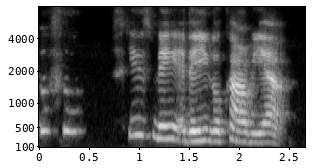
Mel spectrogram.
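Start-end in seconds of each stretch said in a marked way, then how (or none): 0.0-1.4 prim, polite, high, dainty proper-lady voice. Retelling covering up a burp on live: imitating a ladylike excuse me. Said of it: "I tried to be a lady and cover mine up like".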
